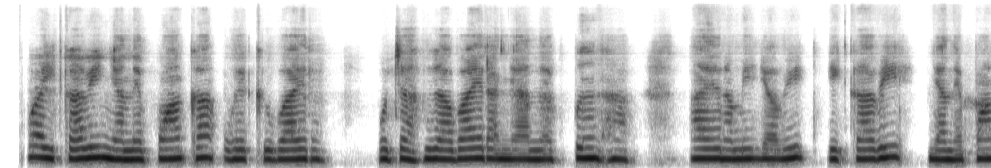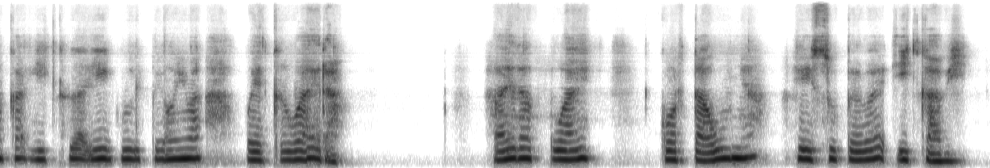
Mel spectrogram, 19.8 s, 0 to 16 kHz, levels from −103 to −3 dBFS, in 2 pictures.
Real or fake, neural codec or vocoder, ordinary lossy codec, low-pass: real; none; none; 14.4 kHz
